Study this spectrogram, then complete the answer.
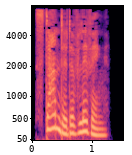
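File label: "standard of living", British English; Life, leisure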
